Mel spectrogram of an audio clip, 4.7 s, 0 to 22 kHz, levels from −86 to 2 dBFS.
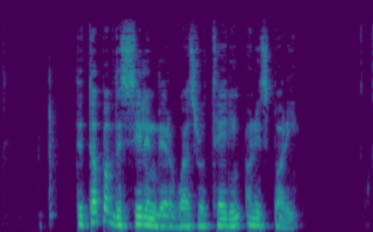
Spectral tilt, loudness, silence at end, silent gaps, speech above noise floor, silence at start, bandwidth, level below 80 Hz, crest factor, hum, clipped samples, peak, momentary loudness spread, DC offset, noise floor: -5 dB/octave; -30 LUFS; 0.95 s; none; over 61 dB; 0.6 s; 15.5 kHz; -62 dBFS; 20 dB; none; under 0.1%; -12 dBFS; 20 LU; under 0.1%; under -90 dBFS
